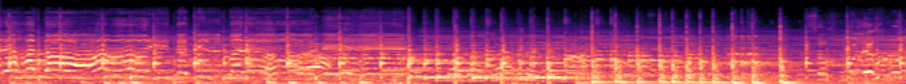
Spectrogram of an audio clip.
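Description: Pashto folk ensemble playing: tabla strokes in a quick rhythm under harmonium and rubab. A voice sings wavering phrases in the first couple of seconds, and the instruments carry on alone after that.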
